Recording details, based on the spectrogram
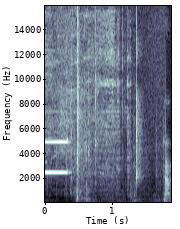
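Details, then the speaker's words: ProWorld Transpro Plus 16x20 semi-auto heat press: a clear high beep a few seconds before the press auto-opens, then clunks. This is the normal safety warning before opening. "that one's done and you can hear if you listen that the press beeps a few seconds before it actually auto opens. It's just for safety reasons, just to let you know that it is about to open."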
